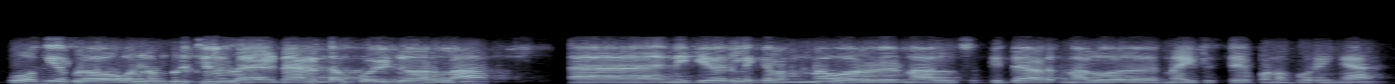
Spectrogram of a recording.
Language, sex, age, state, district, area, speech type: Tamil, male, 30-45, Tamil Nadu, Dharmapuri, rural, conversation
